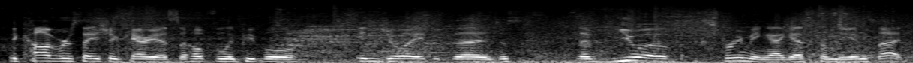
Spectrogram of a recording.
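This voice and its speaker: A man hosting a casual podcast, relaxed and full of fillers as he wraps up. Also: on the high side, fairly quick, over loud music. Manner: relaxed, filler-heavy, wrapping up. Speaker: podcast host.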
